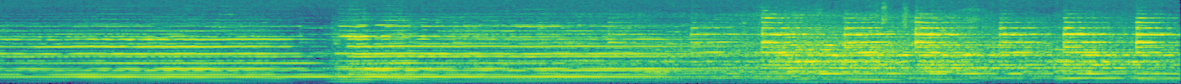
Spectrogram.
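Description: A large church bell in Florence tolls with a deep, humming resonance that lingers between fresh strikes, ringing out loud and alone.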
